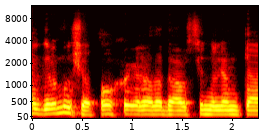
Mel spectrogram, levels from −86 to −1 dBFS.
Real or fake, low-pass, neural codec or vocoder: fake; 10.8 kHz; codec, 32 kHz, 1.9 kbps, SNAC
